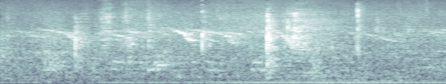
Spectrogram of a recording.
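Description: Chickens calling in a string of short, falling calls, about three a second, over a steady low hum. A couple of sharp clicks of spoons on plates come in the middle.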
